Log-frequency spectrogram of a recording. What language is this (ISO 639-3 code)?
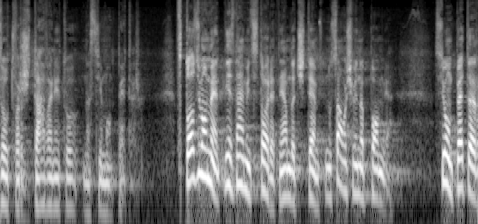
bul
